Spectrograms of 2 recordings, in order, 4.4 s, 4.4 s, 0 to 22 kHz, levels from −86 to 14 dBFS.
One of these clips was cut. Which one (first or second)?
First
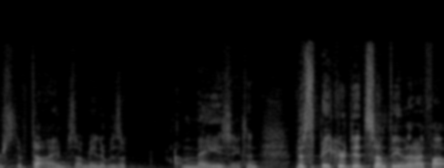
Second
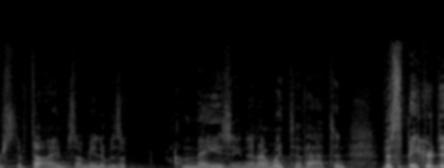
first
